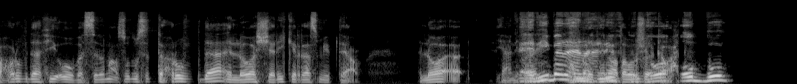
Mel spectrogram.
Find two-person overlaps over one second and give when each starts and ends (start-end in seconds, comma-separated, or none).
5.1-7.0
